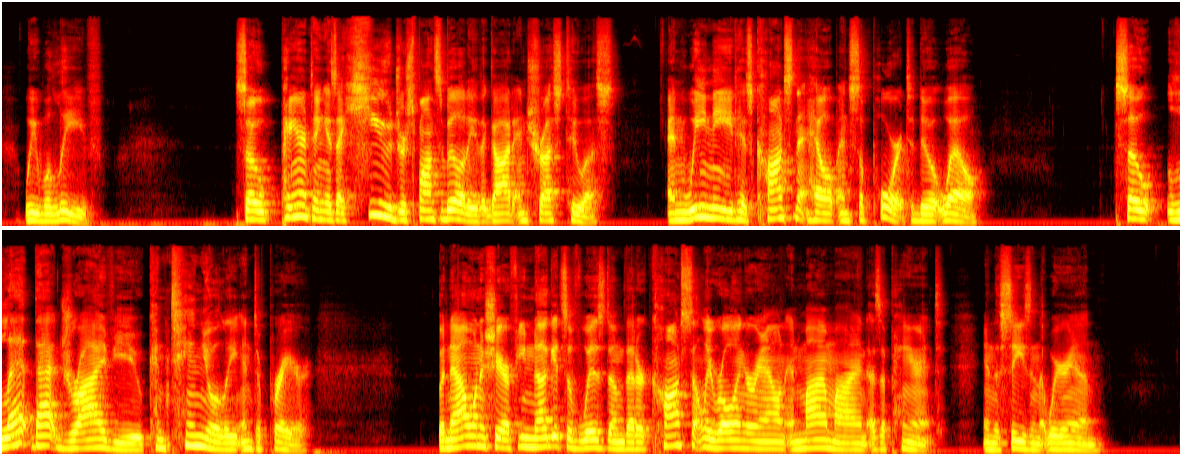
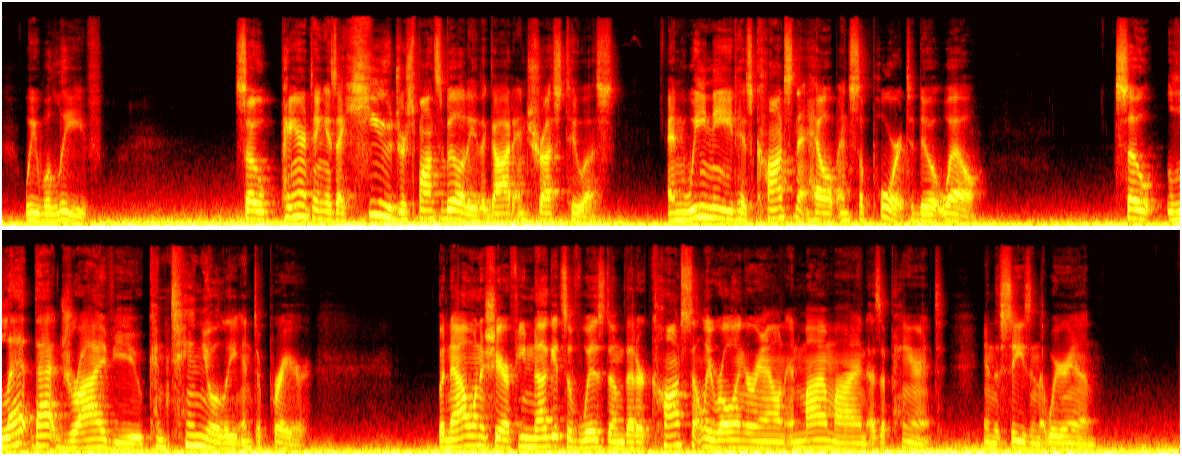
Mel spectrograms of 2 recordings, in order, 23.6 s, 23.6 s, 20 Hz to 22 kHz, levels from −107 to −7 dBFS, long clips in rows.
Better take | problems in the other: first | low rumble; faint; throughout; 25 dB below the speech

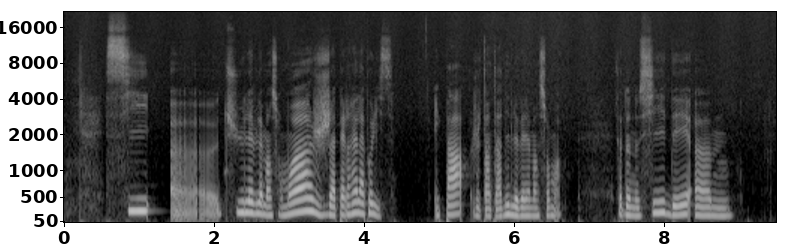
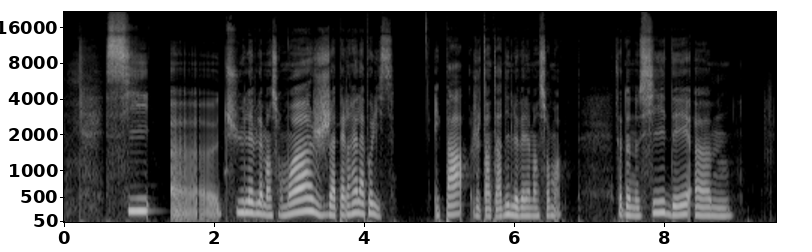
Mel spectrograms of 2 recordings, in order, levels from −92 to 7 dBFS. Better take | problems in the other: second | hiss; faint; throughout; 25 dB below the speech

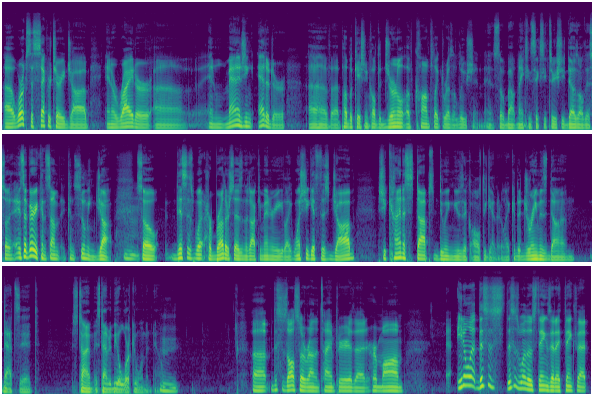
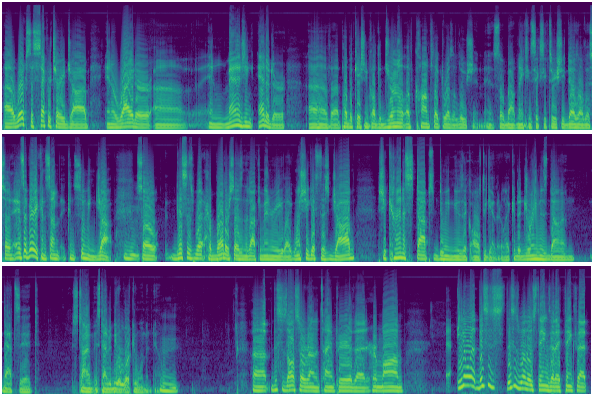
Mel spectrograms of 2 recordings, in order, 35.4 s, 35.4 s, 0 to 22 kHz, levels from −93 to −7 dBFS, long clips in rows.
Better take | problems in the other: first | distortion; heavy; 6 dB below the speech

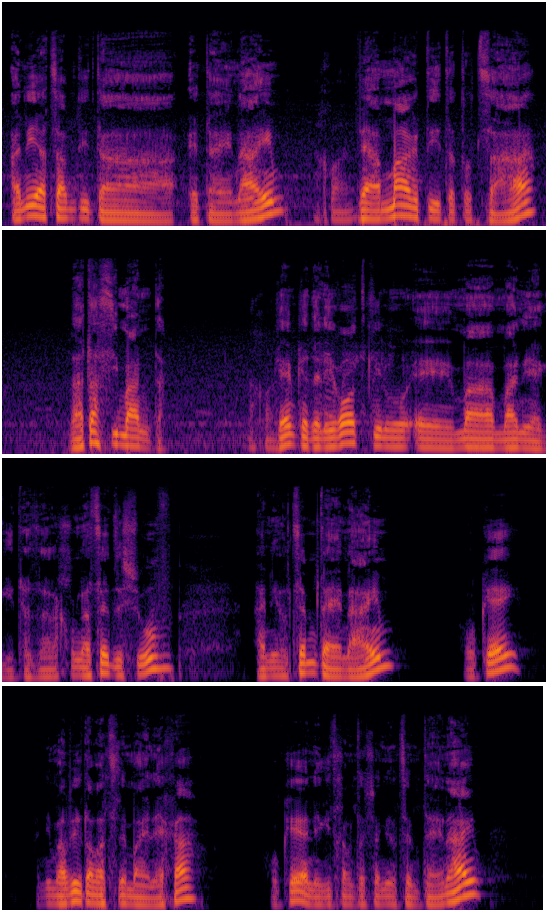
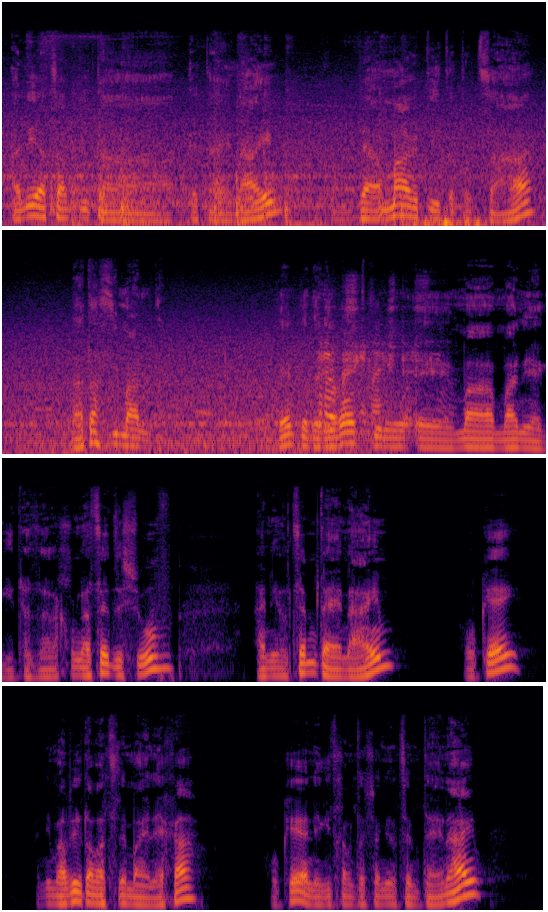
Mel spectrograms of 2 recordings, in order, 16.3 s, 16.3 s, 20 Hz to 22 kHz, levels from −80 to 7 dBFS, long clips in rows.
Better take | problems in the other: first | train or aircraft noise; loud; until 7 s; 4 dB below the speech; faint in the first

